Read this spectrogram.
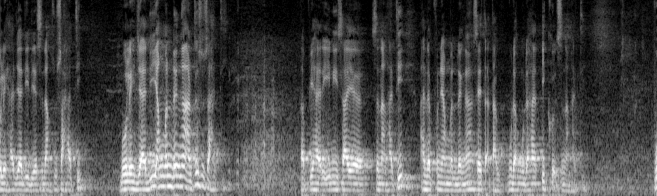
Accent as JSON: {"language": "Indonesian", "region": "Sumatra", "country": "Indonesia", "said": "Saya datang jauh dari pulau Sumatera, ujung atas, pergi ke ujung atas lagi, pulau Kalimantan."}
